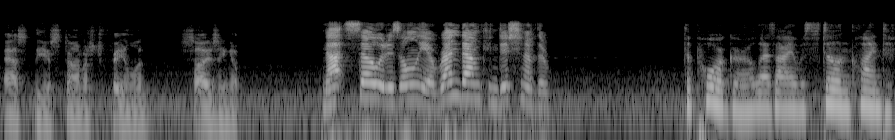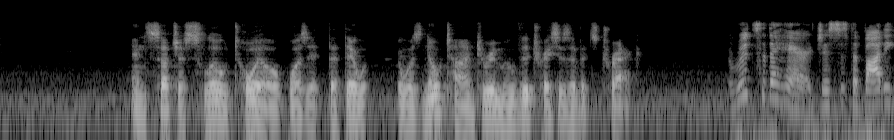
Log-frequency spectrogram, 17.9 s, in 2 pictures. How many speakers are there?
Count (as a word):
four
